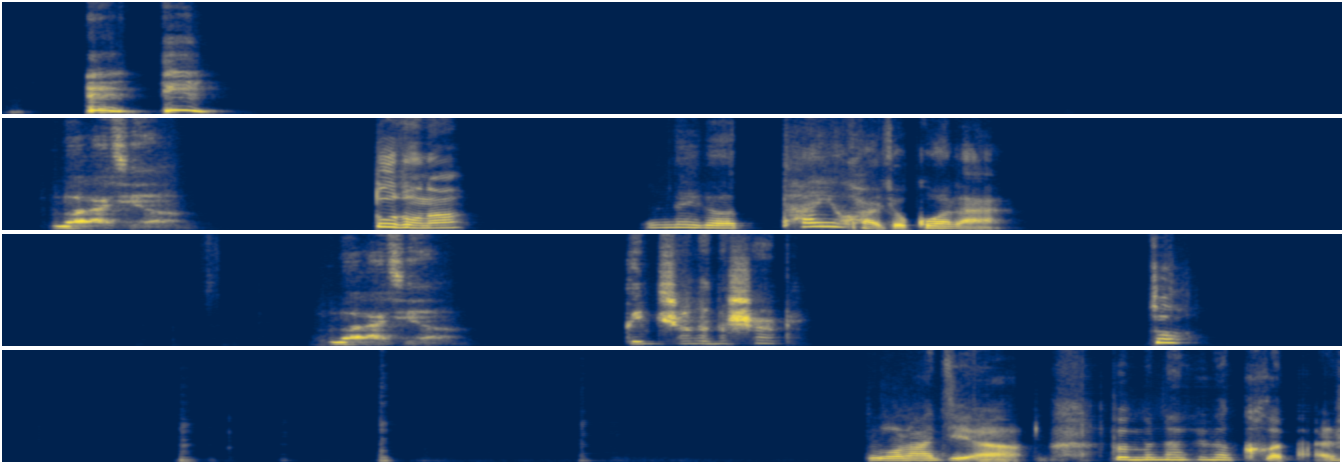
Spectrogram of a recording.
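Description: Another young woman answers calmly, close by.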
